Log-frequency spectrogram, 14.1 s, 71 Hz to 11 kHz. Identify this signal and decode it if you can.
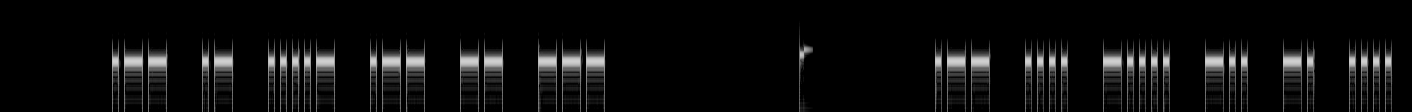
Morse code, heard as a keyed tone, about 20 wpm, spaced as for 14 wpm, 700 Hz. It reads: WA4WMO WH6DNH
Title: 154 Lesson 25g - Letter p - Call Signs 20wpm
